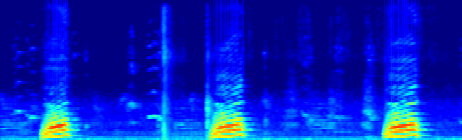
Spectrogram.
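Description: Three loud, nasal goose honks spaced evenly about two seconds apart, close by, with a faint low background hum between calls.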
